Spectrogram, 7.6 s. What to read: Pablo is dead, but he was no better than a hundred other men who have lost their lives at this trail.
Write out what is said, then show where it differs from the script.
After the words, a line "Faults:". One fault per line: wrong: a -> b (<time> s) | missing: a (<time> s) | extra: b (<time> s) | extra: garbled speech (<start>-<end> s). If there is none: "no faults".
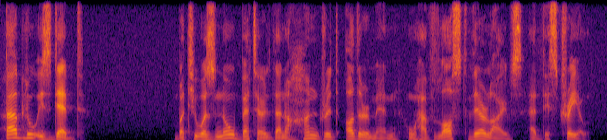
Pablo is dead, but he was no better than a hundred other men who have lost their lives at this trail.
Faults:
no faults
